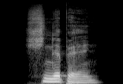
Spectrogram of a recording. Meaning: to chop; to cut into small pieces (e.g. vegetables)
- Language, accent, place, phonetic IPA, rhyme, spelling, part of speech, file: German, Germany, Berlin, [ˈʃnɪpl̩n], -ɪpl̩n, schnippeln, verb, De-schnippeln.ogg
